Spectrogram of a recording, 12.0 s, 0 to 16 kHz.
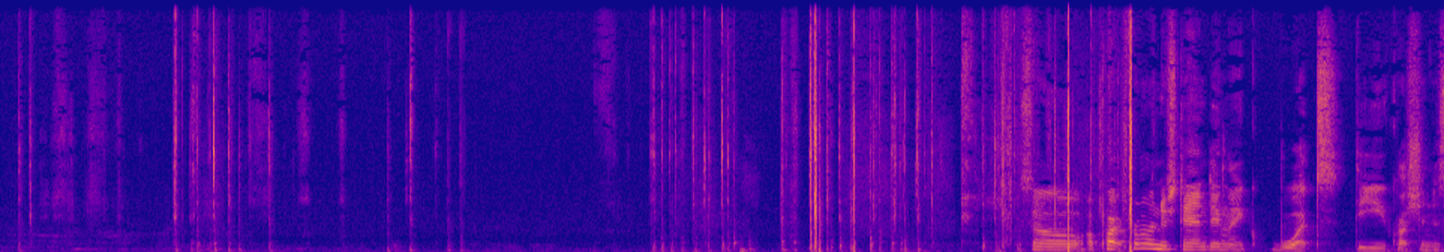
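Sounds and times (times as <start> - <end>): typing on computer keyboard: 1.4 - 2.4, 3.2 - 3.9, 5.4 - 9.5.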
